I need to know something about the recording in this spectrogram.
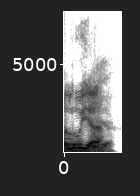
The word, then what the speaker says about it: Kaluuya: Kaluuya. Yeah. Yeah. Kaluuya.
